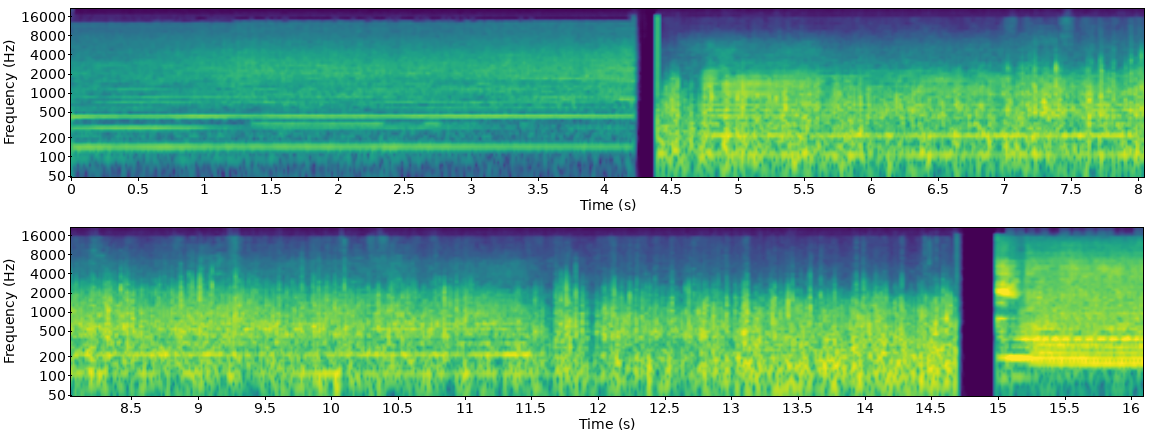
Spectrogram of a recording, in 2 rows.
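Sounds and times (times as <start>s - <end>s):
ship's horn blast: 0.0s - 12.0s, 15.0s - 16.0s
wind rumbling on microphone: 4.4s - 16.0s.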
